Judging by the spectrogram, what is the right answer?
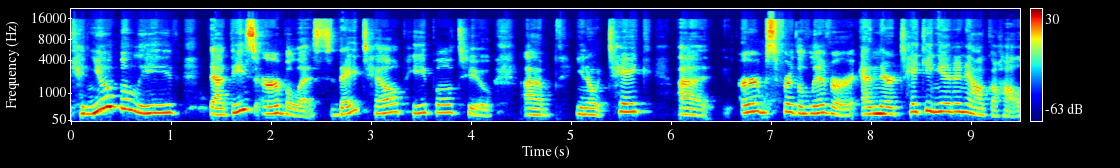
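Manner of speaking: mock laughing-at, ridiculing tone. Retelling a professor's lecture remark about herbalists, imitating a professor mocking herbalists. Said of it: "a professor who was laughing about herbs".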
